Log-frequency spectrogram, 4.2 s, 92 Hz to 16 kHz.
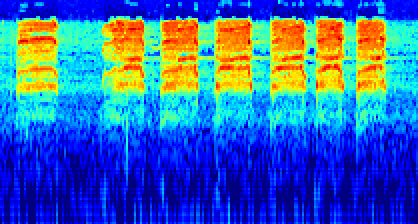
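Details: Juvenile male Osprey at its Loch Arkaig nest, 31 July 2023, shrieking loudly after a parent brings a headless trout; seven loud grating screams, the first long and isolated, the rest in a quick run.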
